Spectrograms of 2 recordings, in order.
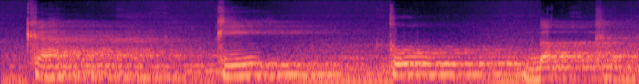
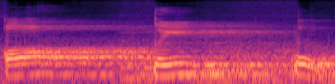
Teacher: Sedangkan huruf kaf di sini makhrajnya sama, cuma sedikit lebih ke depan dari makhraj qaf.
